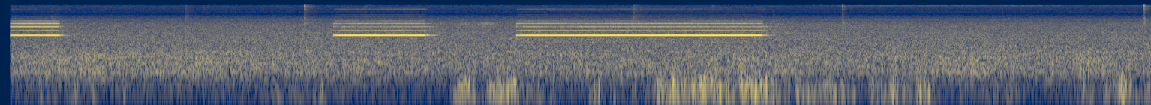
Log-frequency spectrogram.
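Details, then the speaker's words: Desktop PC at startup: repeated high-pitched POST beeps over loud hiss with no display; persists after cleaning the RAM; replacing the RAM stops the beeps, later another RAM gives display. RAM fault. "Change the RAM, sound gone but no display."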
